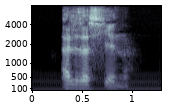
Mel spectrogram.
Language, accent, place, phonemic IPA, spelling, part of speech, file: French, France, Lyon, /al.za.sjɛn/, alsacienne, adjective, LL-Q150 (fra)-alsacienne.wav
- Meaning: feminine singular of alsacien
